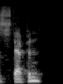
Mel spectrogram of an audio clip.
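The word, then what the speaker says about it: STEPN: Is that how you pronounce it, Steppin? – Yeah, that's how I've been pronouncing it anyway.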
